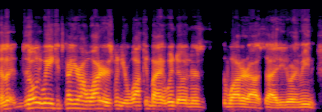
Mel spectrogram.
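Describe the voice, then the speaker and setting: A man speaks with lively intonation. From New Mexico. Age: 40s. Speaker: rapper. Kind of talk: casual chat.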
